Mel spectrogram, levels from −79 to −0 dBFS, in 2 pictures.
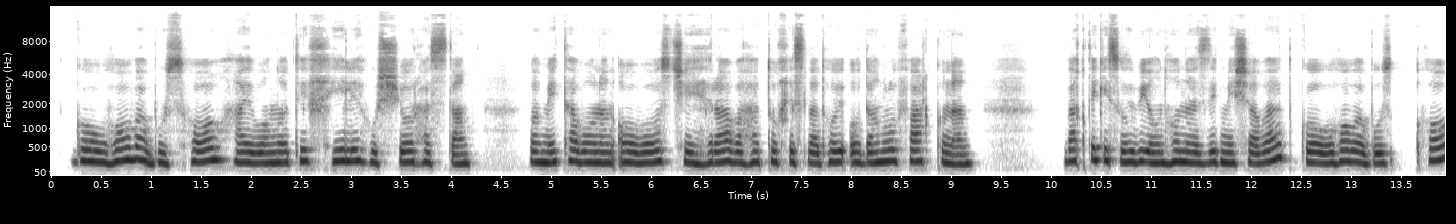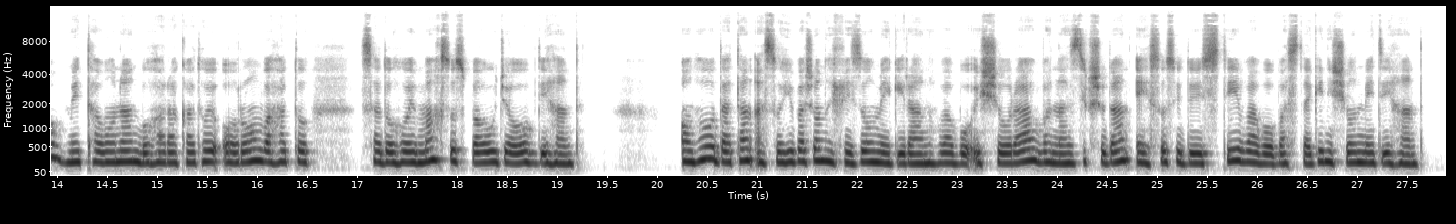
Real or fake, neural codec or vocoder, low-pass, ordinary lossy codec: real; none; 14.4 kHz; none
